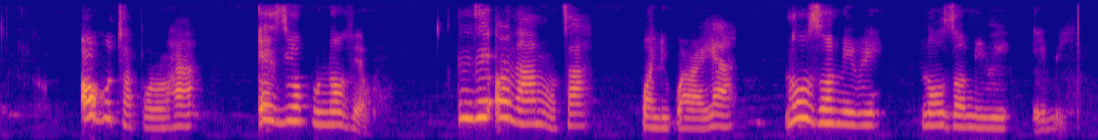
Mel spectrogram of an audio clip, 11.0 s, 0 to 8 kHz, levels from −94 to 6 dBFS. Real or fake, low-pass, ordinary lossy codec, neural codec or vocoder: fake; 7.2 kHz; Opus, 64 kbps; codec, 44.1 kHz, 2.6 kbps, SNAC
